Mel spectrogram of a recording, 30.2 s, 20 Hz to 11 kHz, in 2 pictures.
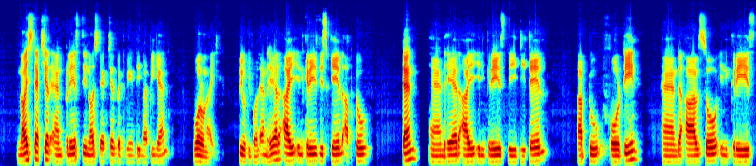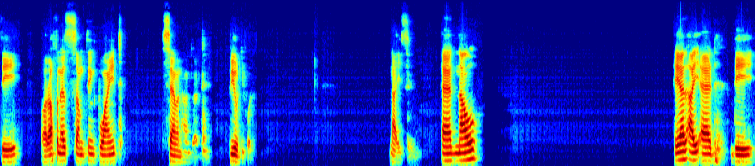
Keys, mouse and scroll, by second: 4.1-4.7 scroll up 5, 5.5-8.0 drag, 9.5-15.5 drag, 15.6-18.5 drag, 17.8 KP_0, 19.1-19.8 scroll up 5, 19.3 middle click, 19.8 middle click, 20.2-21.5 scroll down 6, 21.5 middle click, 22.2 scroll down 1, 22.2 middle click, 23.4-24.2 middle drag, 24.8-25.2 scroll up 3, 25.3 scroll down 2, 25.4 middle click, 26.2 click, 26.5-27.6 drag, 28.2 scroll down 2, 28.3 middle click.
